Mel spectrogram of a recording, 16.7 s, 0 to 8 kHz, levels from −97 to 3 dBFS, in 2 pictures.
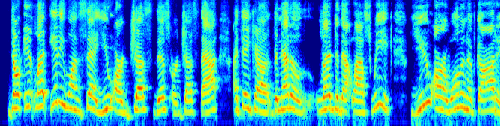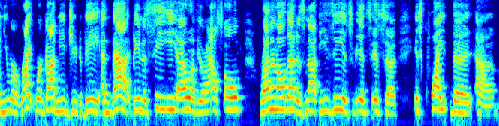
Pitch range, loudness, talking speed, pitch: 235-280 Hz, -24 LUFS, 215 wpm, 255 Hz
